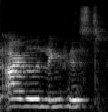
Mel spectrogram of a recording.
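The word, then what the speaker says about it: Ajvide Lindqvist: one in by er young ivan lingast i think is how you pronounce it that's at least that's how i pronounce it in danish i don't know what it's like in in swedish all i know is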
